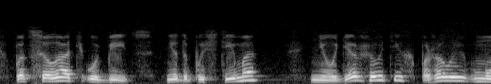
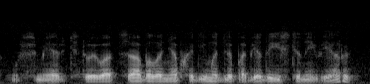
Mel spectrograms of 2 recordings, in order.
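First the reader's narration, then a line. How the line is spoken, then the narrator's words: Explaining softly. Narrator (Russian): мягко пояснил Генрих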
